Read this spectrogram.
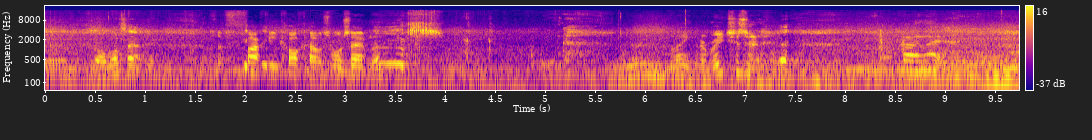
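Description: A man fastens a seat belt with clicks.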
